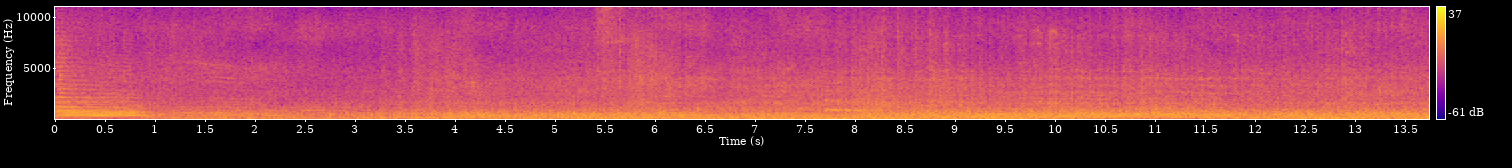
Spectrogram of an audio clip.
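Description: Freight cars rumble and clatter along the rails.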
